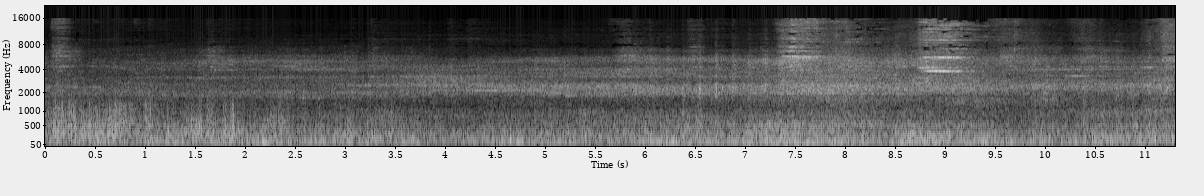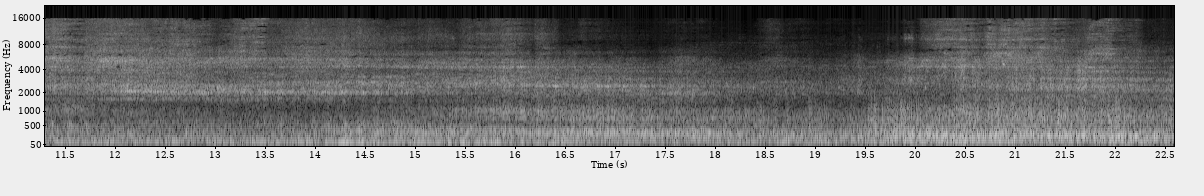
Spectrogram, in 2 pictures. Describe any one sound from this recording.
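A long freight train rumbles and clatters steadily past at a distance.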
